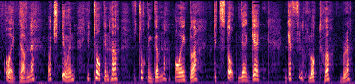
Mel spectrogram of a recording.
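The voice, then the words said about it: Mock British-Australian-Irish accent. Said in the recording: “It's a kind of like semi-British or Australian / Irish accent. I don't know, I'm thinking about it as a good British accent.”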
